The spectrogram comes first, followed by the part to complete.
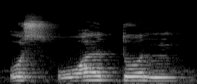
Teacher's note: Ada tanwin ya. Tanwin bertemu dengan huruf H. Itu namanya idhar. Jadi si tanwinnya dibaca jelas.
